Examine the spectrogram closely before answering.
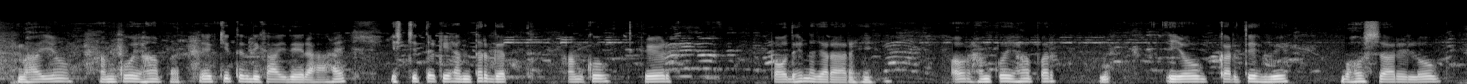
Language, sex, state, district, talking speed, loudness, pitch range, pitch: Hindi, male, Uttar Pradesh, Ghazipur, 130 wpm, -14 LUFS, 120-140 Hz, 130 Hz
